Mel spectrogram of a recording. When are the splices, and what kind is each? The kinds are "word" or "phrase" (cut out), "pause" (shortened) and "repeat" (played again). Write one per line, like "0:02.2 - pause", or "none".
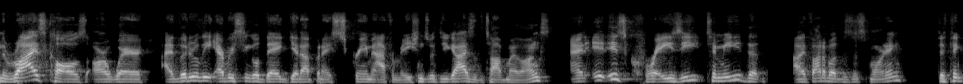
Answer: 0:05.6 - pause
